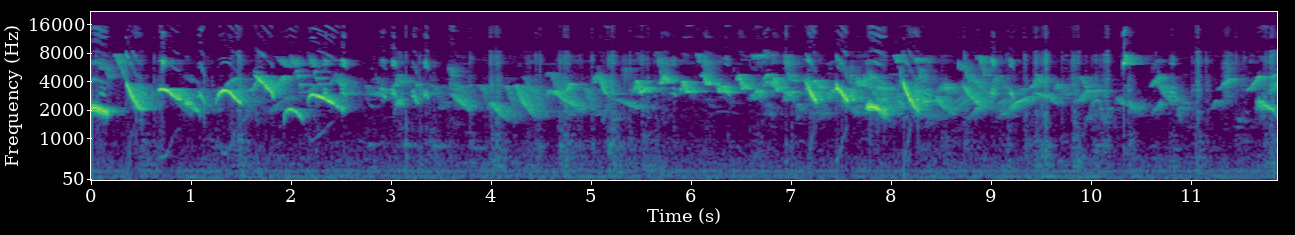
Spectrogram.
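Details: Green-winged saltators kept by a Brazilian breeder, singing a grego mole versus boiadeiro dispute meant to warm up birds. Bright, slurred whistles pour out in rapid overlapping phrases, loud at first, then a steady, busier chatter.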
